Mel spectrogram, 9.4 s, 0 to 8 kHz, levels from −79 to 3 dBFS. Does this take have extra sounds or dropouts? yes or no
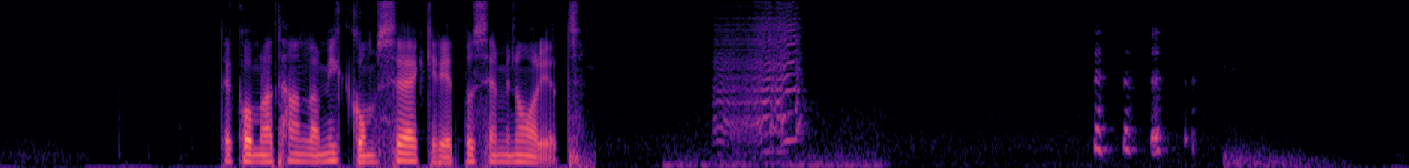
yes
